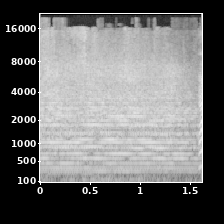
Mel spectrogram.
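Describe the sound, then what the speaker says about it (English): Train sound effect in a tabletop role-playing game: a loud, steady, tonal train horn blast held for well over a second, ending in a sudden louder burst. "That's a train."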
